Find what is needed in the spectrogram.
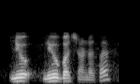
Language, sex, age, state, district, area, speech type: Kannada, male, 18-30, Karnataka, Kolar, rural, conversation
